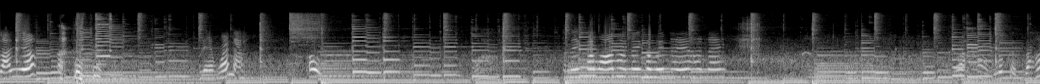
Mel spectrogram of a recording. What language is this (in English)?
Vietnamese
